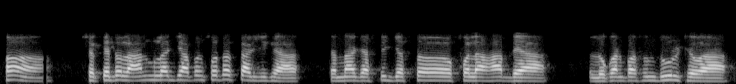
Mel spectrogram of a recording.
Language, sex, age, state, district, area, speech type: Marathi, male, 30-45, Maharashtra, Yavatmal, rural, conversation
